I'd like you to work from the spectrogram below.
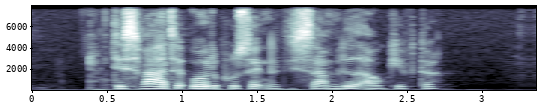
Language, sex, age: Danish, female, 36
